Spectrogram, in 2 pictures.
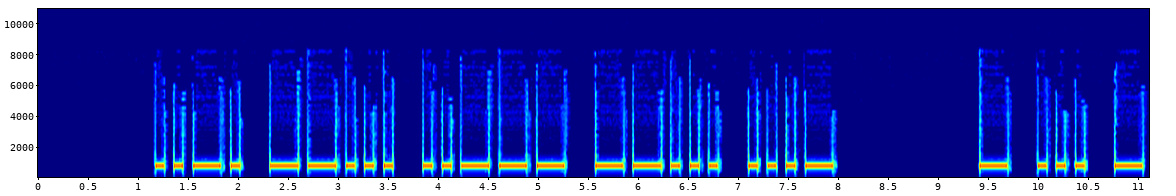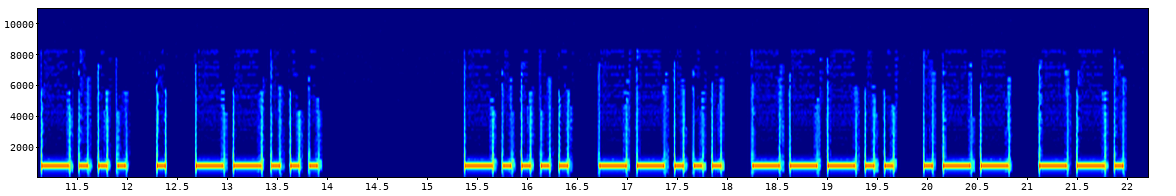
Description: Morse code, heard as a keyed tone, about 13 wpm, 800 Hz. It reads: F727V TS7E7 678WG
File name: LEZIONI / 9 2867 12wpm 2322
